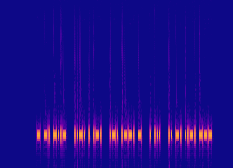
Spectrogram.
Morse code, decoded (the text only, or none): TNX FER RPT ES INFO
